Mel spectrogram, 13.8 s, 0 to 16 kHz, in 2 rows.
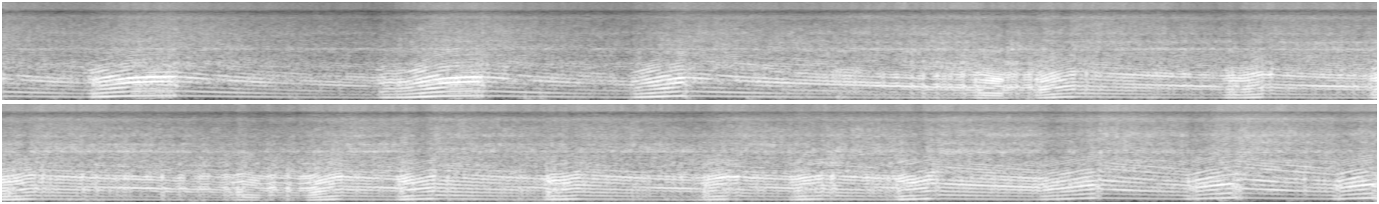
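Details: Chainsaw cutting wood after repair (new flywheel fitted on the "mystery 60"): revs up and bogs slightly into the wood about every 1.5 seconds, recovering cleanly each time; running right.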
